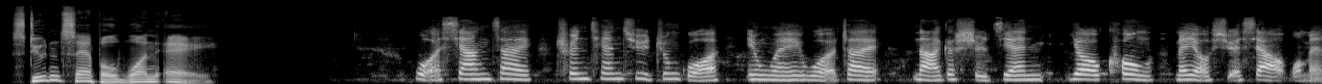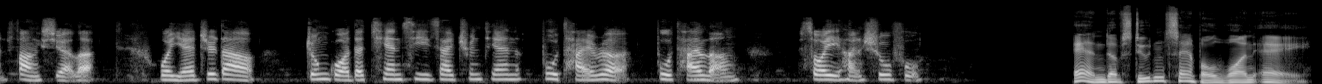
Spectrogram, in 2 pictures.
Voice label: chinese conversation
